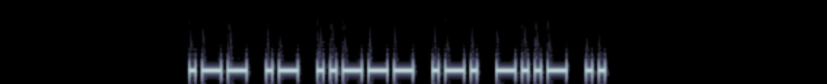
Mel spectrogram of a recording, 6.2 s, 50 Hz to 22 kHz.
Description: Morse code, heard as a keyed tone, about 25 wpm, 700 Hz. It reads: WA2RXI
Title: USA Call Signs - 6 Characters - 25wpm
